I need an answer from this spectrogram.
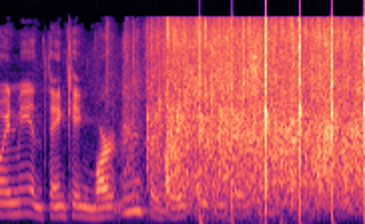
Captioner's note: applause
